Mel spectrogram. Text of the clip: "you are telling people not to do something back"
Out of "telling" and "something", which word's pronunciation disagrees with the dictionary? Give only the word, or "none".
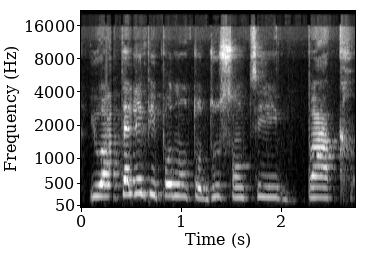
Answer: something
